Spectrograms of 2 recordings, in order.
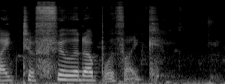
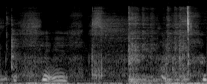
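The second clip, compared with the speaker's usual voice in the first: breathy laugh; 9 dB quieter than usual. Real, not acted. Laughs at own blooper.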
